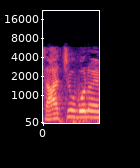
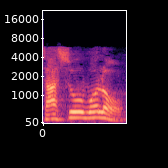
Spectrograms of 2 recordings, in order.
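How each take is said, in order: First: The first word has a 'ch' sound in the middle. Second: The first word has an 's' sound in the middle. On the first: The speaker calls it right. "સાચું બોલો એમ બોલવું જોઈએ ને" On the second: The speaker calls it wrong. "અમારે કાઠિયાવાડમાં ચ ને શબ્દ ભેગું થઈ જાય"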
